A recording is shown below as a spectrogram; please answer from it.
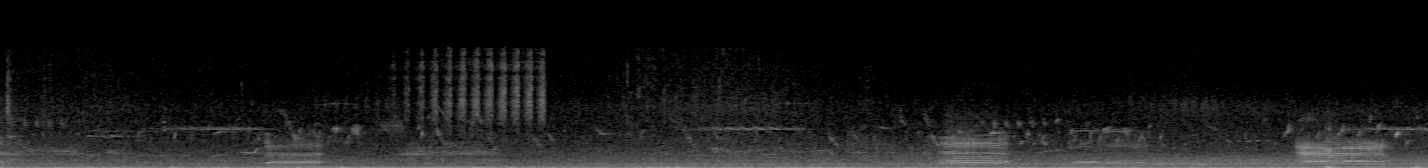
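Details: Ewes and lambs in a field in rural Hampshire, England: scattered brief bleats, two clearer wavering ones near the end, between long stretches of distant traffic rumble and occasional high bird notes.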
